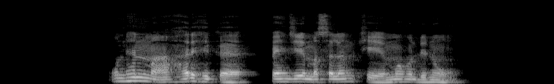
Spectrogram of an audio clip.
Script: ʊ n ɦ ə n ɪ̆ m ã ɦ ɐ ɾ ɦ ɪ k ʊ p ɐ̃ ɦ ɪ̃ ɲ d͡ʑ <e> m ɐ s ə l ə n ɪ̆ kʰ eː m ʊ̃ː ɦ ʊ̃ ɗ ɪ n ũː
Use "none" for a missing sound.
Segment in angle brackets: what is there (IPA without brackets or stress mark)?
e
